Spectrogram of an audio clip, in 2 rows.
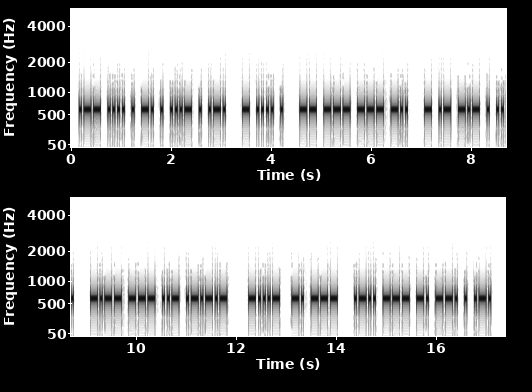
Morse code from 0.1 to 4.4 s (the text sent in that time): WHENEVER THE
